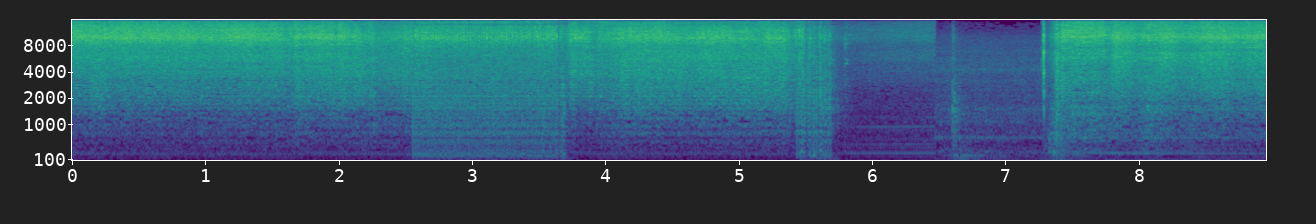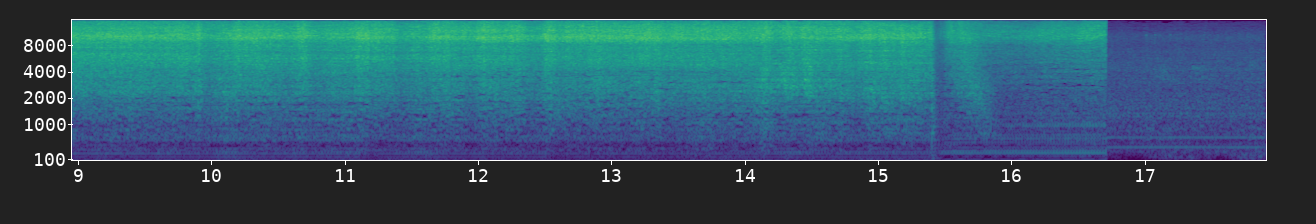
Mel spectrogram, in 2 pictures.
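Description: Parkside Performance PPSK 40 A2 plasma cutter cutting sheet steel: the arc and its air jet give a loud, steady hiss, with a steady hum from the built-in compressor underneath. The hiss breaks off briefly about six seconds in, then runs again and stops about a second before the end, leaving a quieter hum.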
